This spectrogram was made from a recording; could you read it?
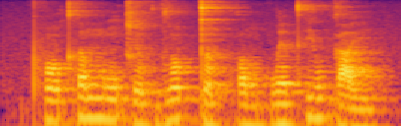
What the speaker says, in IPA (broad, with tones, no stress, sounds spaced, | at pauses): pʰ ɔ̃˧ kʰ ə˦ m ə˦ ŋ t͡ɕ ɔ̃˨ k̚ d͡z ɔ̃˦ k̚ t̪ ã˨ t̚ k ɔ˨˩ m h w e˧ t̪ʰ j u˥˧ ɡ a˨˩ j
